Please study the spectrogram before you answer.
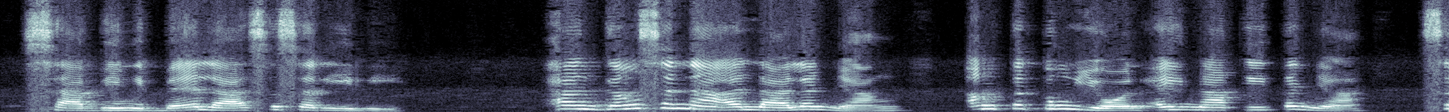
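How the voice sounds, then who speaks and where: A woman narrates a scripted love story. Her voice sits fairly high as she reads the storytelling passages. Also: pushed and bright, poor audio.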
